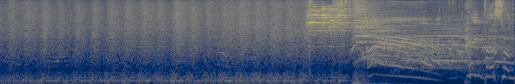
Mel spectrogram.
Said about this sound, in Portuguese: Eu quero que você quebre esse copo com a força da virilha.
